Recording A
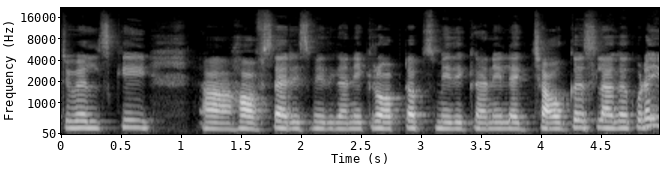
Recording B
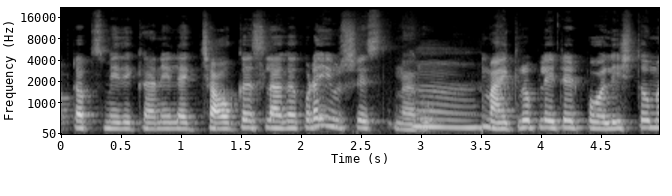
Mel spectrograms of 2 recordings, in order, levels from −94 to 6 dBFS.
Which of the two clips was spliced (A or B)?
B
